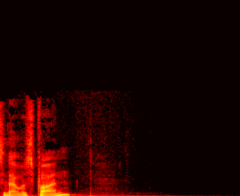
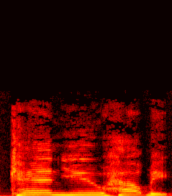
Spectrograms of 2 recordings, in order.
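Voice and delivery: slow, high, over-enunciated request; painfully slow and higher-pitched; talking to a foreigner; 6 semitones higher, much slower than usual. Shown as a demonstration. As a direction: draw out every word as if to someone who knows no English. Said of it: "You speak slow".

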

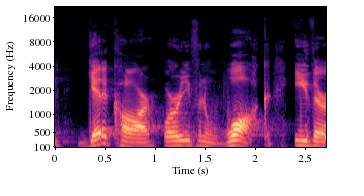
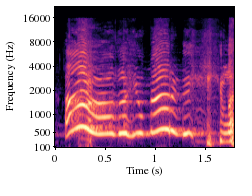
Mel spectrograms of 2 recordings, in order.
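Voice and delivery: very high, loud, theatrical wail; mock melodrama; 12 dB louder, slower than usual. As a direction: overplay the despair like a tragedy. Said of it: "mock dramatic lament".

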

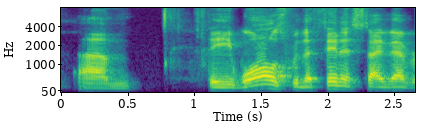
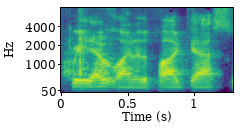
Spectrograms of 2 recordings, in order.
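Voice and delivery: usual speaking voice

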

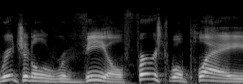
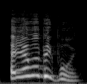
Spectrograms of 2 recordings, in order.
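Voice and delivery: high, proud silly voice; goofy high big boy; 13 semitones higher, faster than usual. Retold or imitated. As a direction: squeak it out like a proud kid. Performing [name]'s reply.

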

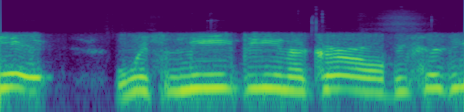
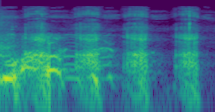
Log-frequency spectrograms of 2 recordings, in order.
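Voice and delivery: high-pitched laughing outrage; stunned and cracking up; shocked disbelief; 12 semitones higher than usual. Retold or imitated. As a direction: squeak out indignant disbelief. Retold outrage at mom.

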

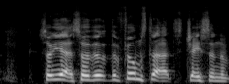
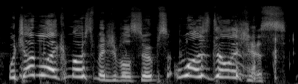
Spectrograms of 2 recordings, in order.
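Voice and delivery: delighted; 11 semitones higher, 3 dB louder than usual. Real, not acted. Raving about soup.

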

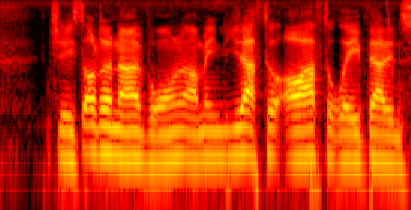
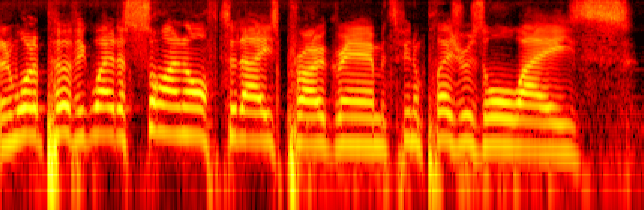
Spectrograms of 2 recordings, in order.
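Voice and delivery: loud, upbeat host outro; show sign-off; 8 semitones higher, 9 dB louder than usual. Acted. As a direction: wrap up the show brightly.

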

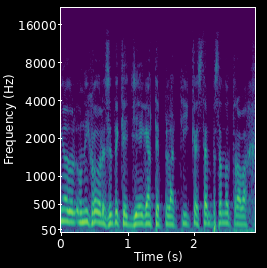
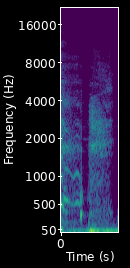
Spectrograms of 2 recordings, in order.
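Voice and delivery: laugh; 6 dB quieter than usual. Real, not acted. Laughing at the joke poem.

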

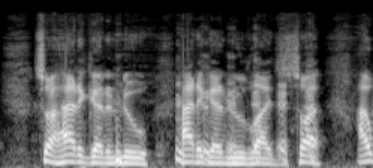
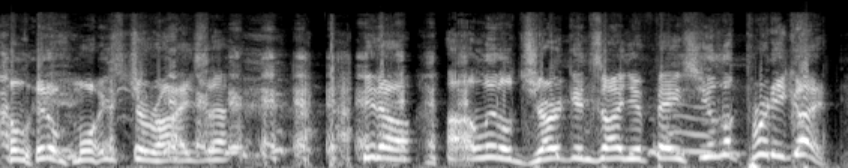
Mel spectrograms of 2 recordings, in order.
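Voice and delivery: laughing; 8 semitones higher than usual. Real, not acted. Laughing about moisturizer.

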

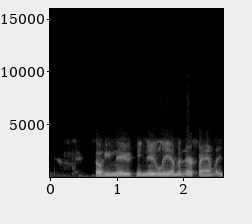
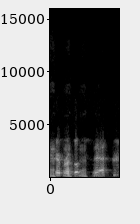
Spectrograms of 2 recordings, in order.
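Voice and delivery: laughing; 13 semitones higher than usual. Real, not acted. Laughing at the old guy's hook sets.

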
